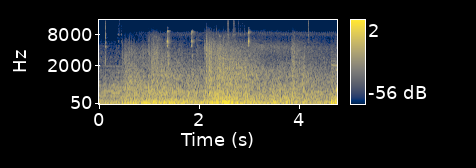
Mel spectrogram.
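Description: Booming cannon fire from round shot in an Empire Total War battle, a dense continuous barrage of explosions and gunfire with sharper blasts standing out, sustained and loud throughout.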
